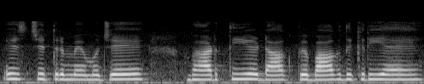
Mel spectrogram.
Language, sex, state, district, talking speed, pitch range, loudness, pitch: Hindi, female, Madhya Pradesh, Bhopal, 155 wpm, 220-240 Hz, -15 LUFS, 230 Hz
